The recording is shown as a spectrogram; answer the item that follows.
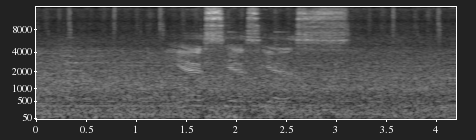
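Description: Steady city traffic noise heard from high up: a low, even rumble with faint voices in the middle.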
